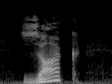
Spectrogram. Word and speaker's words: Szoch: The chief author of that is Mary Zock. Am I pronouncing that right, Mary? – That's correct. – Okay, and that's spelled S-Z-O-C-H.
